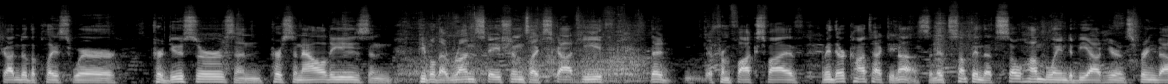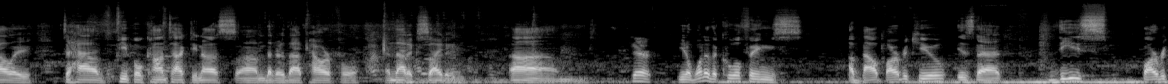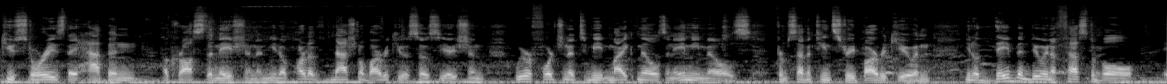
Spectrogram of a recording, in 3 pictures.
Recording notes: recorded live on the main stage of the 10th annual Spring Valley Tailgate and BBQ Fest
